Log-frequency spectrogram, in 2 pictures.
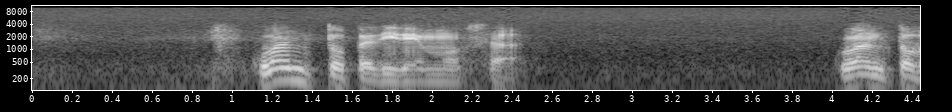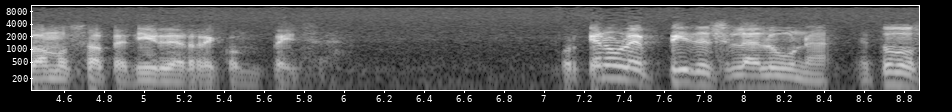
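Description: An adult man speaks.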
